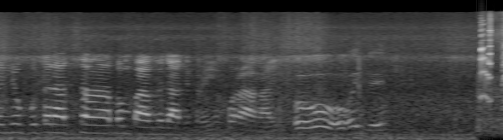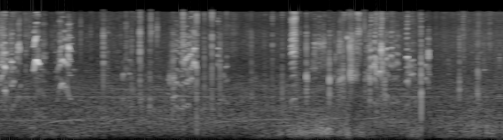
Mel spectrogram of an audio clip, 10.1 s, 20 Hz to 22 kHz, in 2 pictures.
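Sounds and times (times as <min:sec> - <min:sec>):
small birds chirping: 0:04.0 - 0:10.0.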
